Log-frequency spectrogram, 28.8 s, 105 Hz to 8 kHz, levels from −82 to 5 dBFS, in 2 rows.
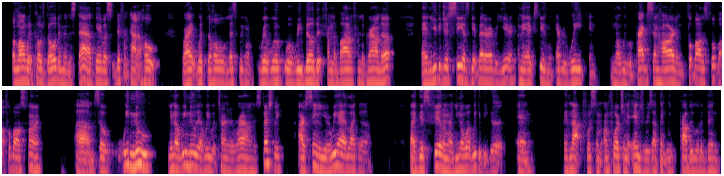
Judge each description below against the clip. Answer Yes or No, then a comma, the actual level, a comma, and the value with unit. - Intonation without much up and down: Yes, narrow, 2.0 semitones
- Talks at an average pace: No, fast, 225 wpm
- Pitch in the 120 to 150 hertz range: Yes, low, 125 Hz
